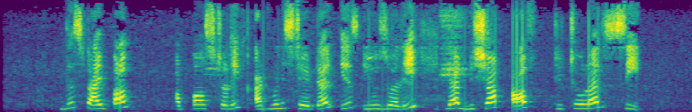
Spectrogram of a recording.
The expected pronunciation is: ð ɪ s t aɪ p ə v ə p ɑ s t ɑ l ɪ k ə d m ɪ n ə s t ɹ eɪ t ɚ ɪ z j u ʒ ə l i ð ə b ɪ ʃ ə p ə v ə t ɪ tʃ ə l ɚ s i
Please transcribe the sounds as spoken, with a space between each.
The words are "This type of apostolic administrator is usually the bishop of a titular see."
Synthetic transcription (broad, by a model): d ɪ s t aɪ p ə v ə p ɑ s t ɑ l ɪ k ə d m ɪ n ə s t ɹ eɪ t ɚ ɪ z j u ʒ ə l i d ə b ɪ ʃ ə p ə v t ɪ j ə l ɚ s i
